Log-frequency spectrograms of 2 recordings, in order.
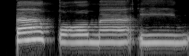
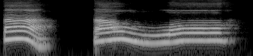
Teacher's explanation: Ya, huruf ta tadi kan sudah disebutkan bahwa huruf ta itu tipis. Baca pangkal lidahnya harus turun. Nah, tapi ini mau ketemu huruf yang tebal.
